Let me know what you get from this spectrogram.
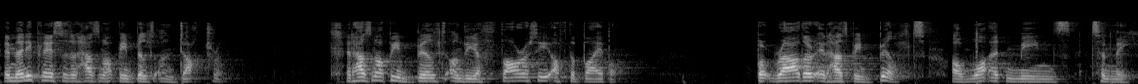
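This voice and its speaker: A man's voice: on the high side, normal speed, highs cut off. A man preaching a sermon in an earnest, emphatic way, with self-deprecating asides and frequent repeated words.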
